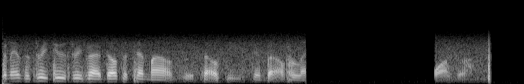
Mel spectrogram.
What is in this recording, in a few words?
Airports 122.7, Radio; KSTE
